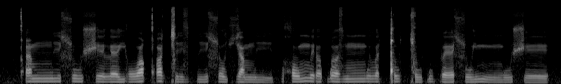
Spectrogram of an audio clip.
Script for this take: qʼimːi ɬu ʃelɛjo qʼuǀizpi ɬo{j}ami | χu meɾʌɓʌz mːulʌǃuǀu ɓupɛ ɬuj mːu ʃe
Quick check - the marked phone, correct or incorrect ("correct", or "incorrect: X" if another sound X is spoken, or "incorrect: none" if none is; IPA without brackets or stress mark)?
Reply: incorrect: ç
